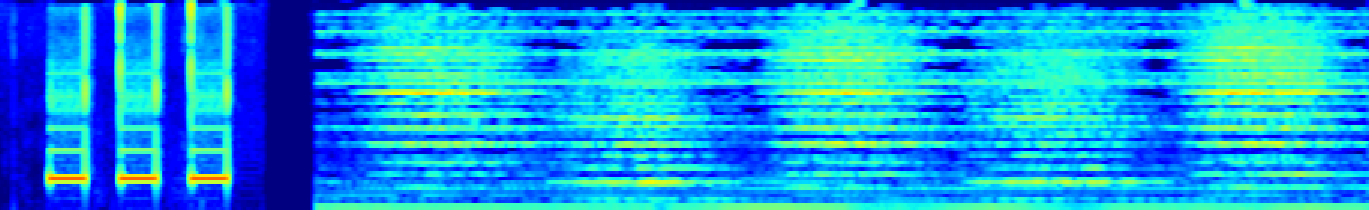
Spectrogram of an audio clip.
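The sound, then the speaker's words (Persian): Telephone line tone after a call is cut off: three short identical beeps, a brief pause, then a continuous buzzing tone that drones steadily to the end. “شنوندگان عزیز رادیو ندا، متاسفانه تماس ما با این شهروند زلزله زده قطع شد.”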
